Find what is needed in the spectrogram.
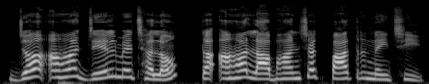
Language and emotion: Maithili, neutral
